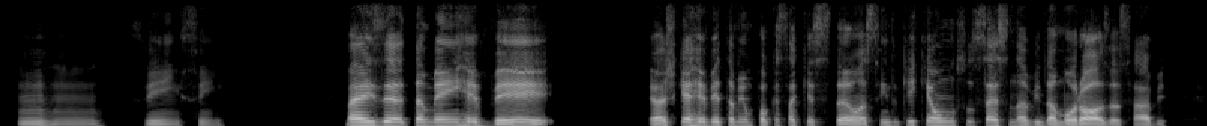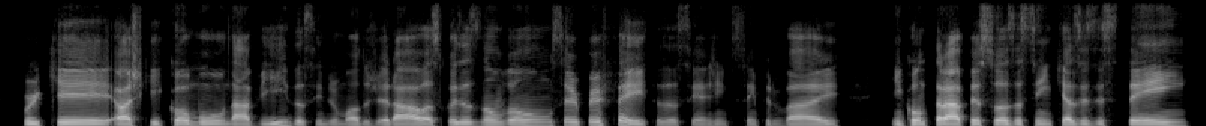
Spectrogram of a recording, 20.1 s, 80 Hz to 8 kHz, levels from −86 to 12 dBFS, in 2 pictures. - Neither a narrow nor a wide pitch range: Yes, average, 3.8 semitones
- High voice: No, medium, 155 Hz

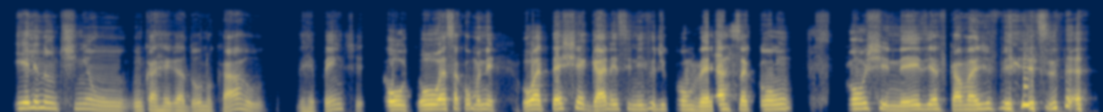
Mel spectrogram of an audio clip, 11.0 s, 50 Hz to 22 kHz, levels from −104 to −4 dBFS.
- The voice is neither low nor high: Yes, medium, 160 Hz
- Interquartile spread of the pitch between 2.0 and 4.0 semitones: Yes, average, 3.5 semitones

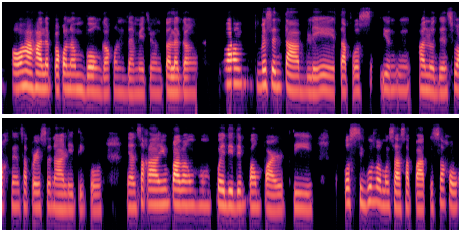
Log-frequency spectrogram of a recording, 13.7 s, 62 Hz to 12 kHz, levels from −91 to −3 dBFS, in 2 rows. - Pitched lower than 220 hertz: Yes, high, 190 Hz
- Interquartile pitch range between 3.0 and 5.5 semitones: No, narrow, 2.6 semitones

